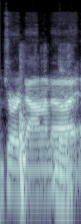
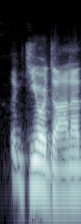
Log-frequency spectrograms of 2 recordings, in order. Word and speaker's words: Jordana: the middle kingdoms next oh is that how you pronounce it with the with a with a J sound i' I've been doing as like yeah fair enough how' you think it was pronounced Gordana the entire time like it's fine yeah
